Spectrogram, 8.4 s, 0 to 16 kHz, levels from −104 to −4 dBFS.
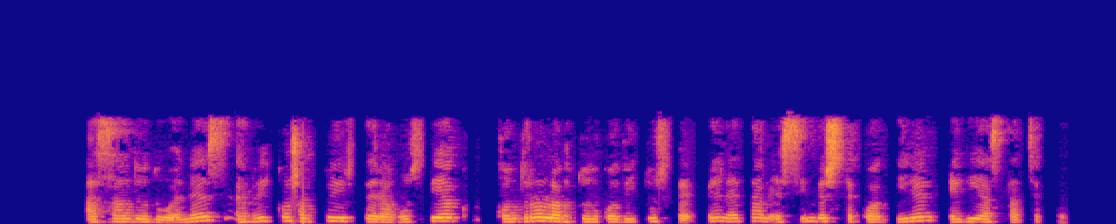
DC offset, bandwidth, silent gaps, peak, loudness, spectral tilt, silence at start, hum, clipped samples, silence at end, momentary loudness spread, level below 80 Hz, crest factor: under 0.1%; 8 kHz; 2.66-2.73 s, 3.60-3.71 s, 5.23-5.29 s, 6.67-6.71 s, 7.04-7.11 s, 7.86-7.91 s; -8 dBFS; -24 LUFS; -3.5 dB/octave; 0.65 s; none; under 0.1%; 0.4 s; 9 LU; -70 dBFS; 18 dB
